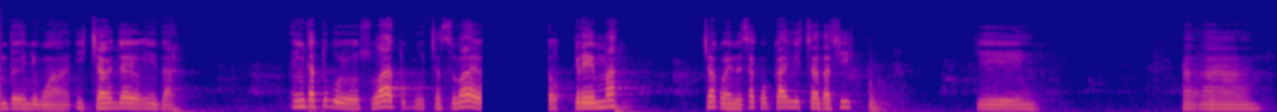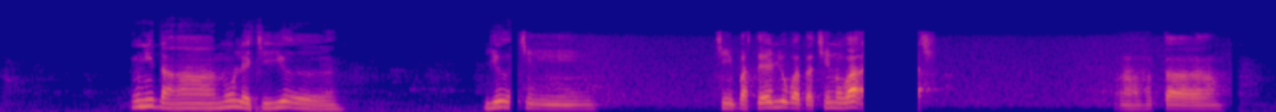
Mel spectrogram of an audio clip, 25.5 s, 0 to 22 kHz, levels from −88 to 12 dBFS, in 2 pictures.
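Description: Throughout, likely low-bitrate MP3 compression, fitting roughly 48 kbps, leaves the speech plainly watery, with swirly sibilants and smeared onsets.

At 4.80 s the player likely ran dry and hit a playback stall, so the speech cuts out for 0.67 s before resuming.

From 5.47 to 8.47 s a time-compressed catch-up trims the backlog by splicing out small pieces, and the speech runs 1.1 times faster at normal pitch.

At 17.85 s the input likely switched to a poorer device. After an 80 ms gap, until 25.14 s, the band narrows, so the sound turns dull and boxy. The level shifts by about 5 dB, and new background noise sits well below the speech.

Within that stretch, at 21.38 s, a second playback stall silences the sound for 0.55 s.

From 21.93 to 22.47 s a second catch-up follows, hurrying the speech at double speed while the pitch stays normal.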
